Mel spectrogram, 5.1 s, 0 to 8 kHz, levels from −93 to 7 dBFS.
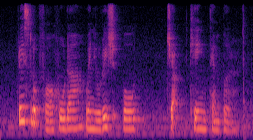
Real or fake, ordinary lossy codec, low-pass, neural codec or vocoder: real; none; 7.2 kHz; none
